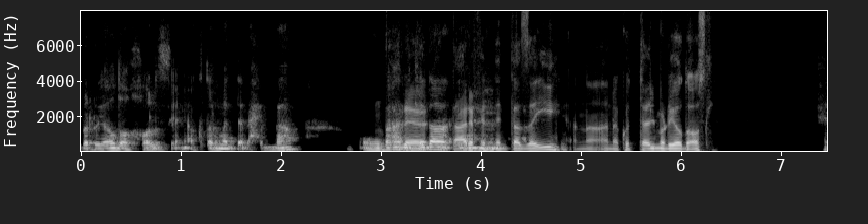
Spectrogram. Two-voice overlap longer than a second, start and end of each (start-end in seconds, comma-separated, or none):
2.9-4.2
